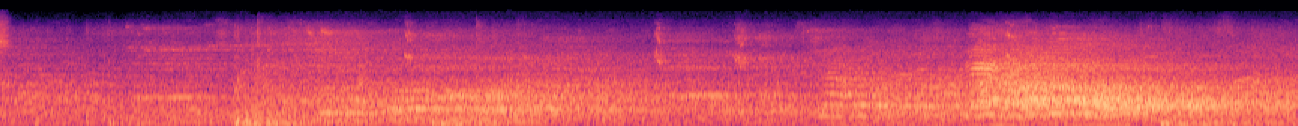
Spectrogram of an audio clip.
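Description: Futsal game sounds echoing in a sports hall: a few sharp ball kicks and thuds on the court over players' voices. The voices and crowd noise grow louder for the last second or two.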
